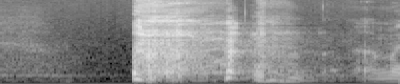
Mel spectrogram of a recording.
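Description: A single loud, harsh cough a little over half a second in, sudden and dying away within about a second, with a word of speech starting near the end.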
